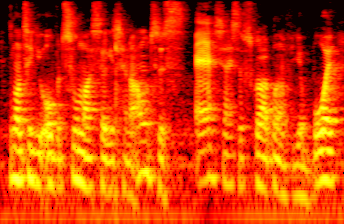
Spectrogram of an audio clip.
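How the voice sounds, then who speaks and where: There is noticeable background noise around this man. His voice carries an audible room echo. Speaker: YouTuber giving hair care tips. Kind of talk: casual vlog tutorial. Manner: casual, filler-heavy.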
